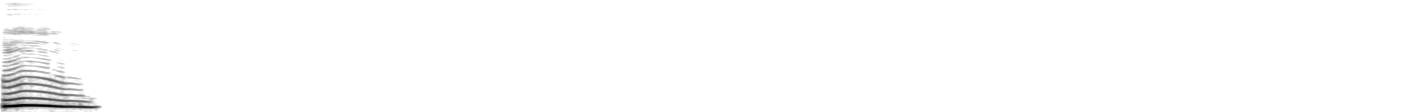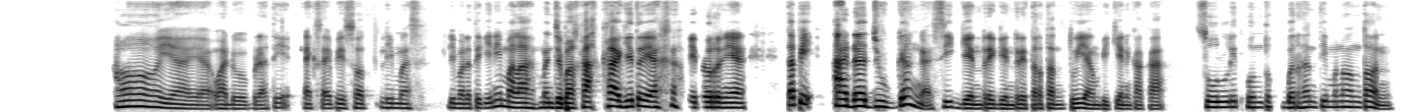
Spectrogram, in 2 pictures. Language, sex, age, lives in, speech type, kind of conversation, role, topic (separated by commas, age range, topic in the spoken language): Indonesian, male, 20-24, Indonesia, conversation, podcast, host, Apa pendapatmu tentang kebiasaan menonton serial secara maraton dan dampaknya?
